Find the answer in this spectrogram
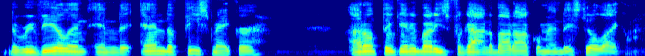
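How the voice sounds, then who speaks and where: A man's voice: mid-range voice, brisk, dark tone, no room sound. A man co-hosting a casual fan chat, opinionated and emphatic as he talks about comics and casting. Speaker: podcast co-host.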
